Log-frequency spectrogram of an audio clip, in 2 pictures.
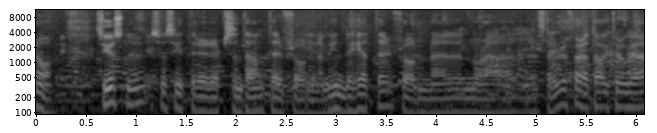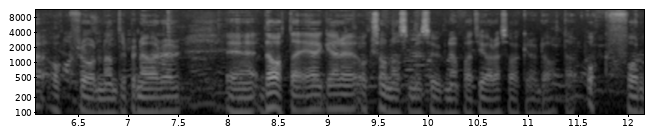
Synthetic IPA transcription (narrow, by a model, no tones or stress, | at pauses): oː | sɔjɵst̪nʉ̟ːsɔsɪt̪ːəɖɛɾɛpɾɛ̥sɛnt̪ʰant̪əɾfɾɔnmʏnd̪ɪɡɦeːt̪əɾfɾɔnːoːɾast̪ɵɾəfœːɾət̪ʰɑːɡt̪ʰɾuːɾjaɔkːfɾɔnant̪ɾəpɾɛnœːɾəɾ | d̪ɑːt̪aɛːɡaɾəʔɔksɔnːasɔmæʂʉ̟ːɡnapʰɔat̪jœːɾasɑːkəɾavd̪ɑːt̪a̰ɔk | fɔɾ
